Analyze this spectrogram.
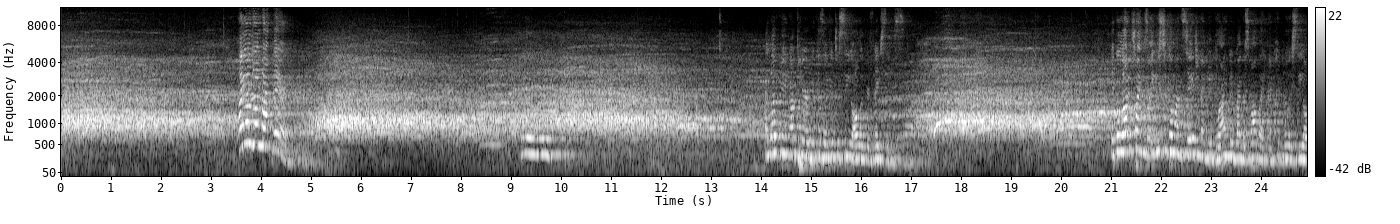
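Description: A large crowd cheers and screams.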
